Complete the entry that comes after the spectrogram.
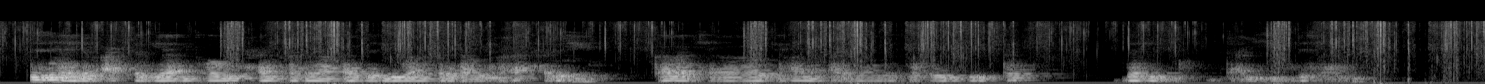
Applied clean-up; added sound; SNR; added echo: none; Crumpling, crinkling; 14 dB; reverberation time 0.8 s.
